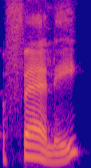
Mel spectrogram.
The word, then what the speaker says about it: fairly: just because of this R is silent we don't pronounce R so we say fairly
